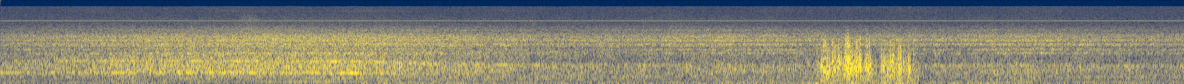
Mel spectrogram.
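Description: Thalys high-speed electric train running past on the platform track, a steady rushing rumble with a faint whine that drifts down in pitch as the power car goes by. About four seconds in there is a short, louder burst of noise.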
